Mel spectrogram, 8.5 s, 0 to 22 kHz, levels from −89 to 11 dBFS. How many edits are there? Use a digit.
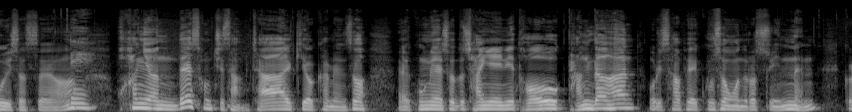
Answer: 2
